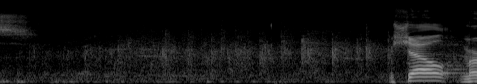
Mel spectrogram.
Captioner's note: applause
